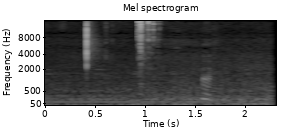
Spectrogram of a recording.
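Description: Spring-loaded thread snips cutting yarn with a sharp click about half a second in, then a short clatter about a second in as the snips are put down on a wooden table.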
